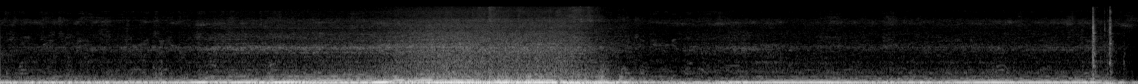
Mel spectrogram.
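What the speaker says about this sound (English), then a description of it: "give her a quick rev here for you." Plymouth car engine with an ignition skip revved once, a deep rumbling idle swelling into a loud rising roar before settling back to a steady low rumble, close to the microphone.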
